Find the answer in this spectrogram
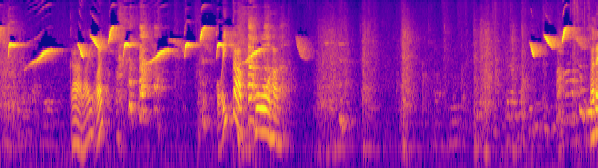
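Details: Green-winged saltator song in bold whistled phrases with upswept and downswept notes, mixed with harsh broadband rasps. It fades into a quiet, noisy middle section, and the whistles resume at the end.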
